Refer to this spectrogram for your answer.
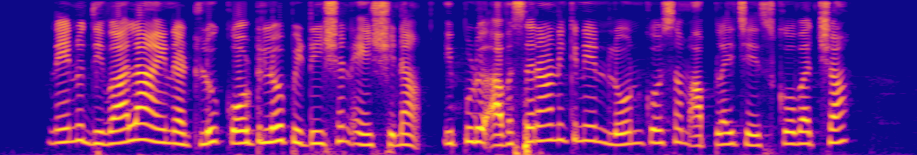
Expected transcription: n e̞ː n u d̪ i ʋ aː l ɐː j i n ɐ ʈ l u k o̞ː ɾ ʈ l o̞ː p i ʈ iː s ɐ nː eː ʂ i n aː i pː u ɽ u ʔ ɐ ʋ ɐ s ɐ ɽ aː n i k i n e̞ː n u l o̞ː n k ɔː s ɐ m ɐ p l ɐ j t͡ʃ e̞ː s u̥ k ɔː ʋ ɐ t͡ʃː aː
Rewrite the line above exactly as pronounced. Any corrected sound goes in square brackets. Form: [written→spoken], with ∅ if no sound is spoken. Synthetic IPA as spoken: n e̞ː n u d̪ i ʋ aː l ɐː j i n ɐ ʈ l u k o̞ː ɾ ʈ l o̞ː p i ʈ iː [s→ʂ] ɐ [nː→n] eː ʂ i n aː i pː u ɽ u ʔ ɐ ʋ ɐ s ɐ [ɽ→ɾ] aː n i k i n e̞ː n u l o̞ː n k ɔː s ɐ m ɐ p l ɐ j t͡ʃ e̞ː s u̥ k ɔː ʋ ɐ t͡ʃː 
